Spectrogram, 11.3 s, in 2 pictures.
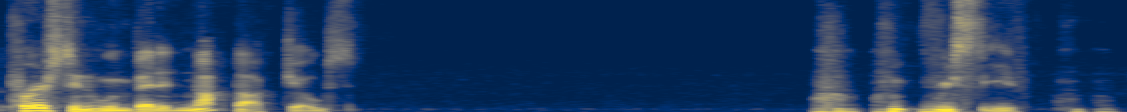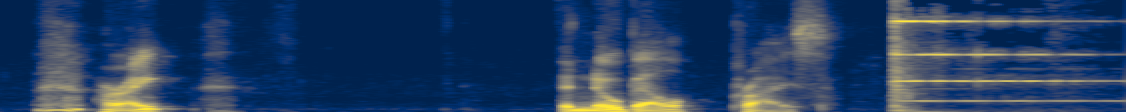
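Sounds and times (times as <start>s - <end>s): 
speech: 0.0s - 1.8s, 4.1s - 6.8s, 8.4s - 9.8s
bell sound effect: 10.1s - 11.2s.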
